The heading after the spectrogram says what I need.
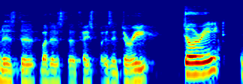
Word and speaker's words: Dorit: Is it Dorit? Dorit, WALLACH. So DORIT. Mm-hmm. And Dorit's last name is how do you pronounce it?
